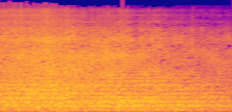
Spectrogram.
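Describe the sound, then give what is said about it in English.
A Tomahawk missile launching toward Libya from the warship USS Barry in the Mediterranean Sea: a loud, continuous rushing roar of rocket thrust that holds steady and slowly fades slightly, with no voices. “That Tomahawk missile was launched toward Libya from the USS Barry in the Mediterranean Sea.”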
